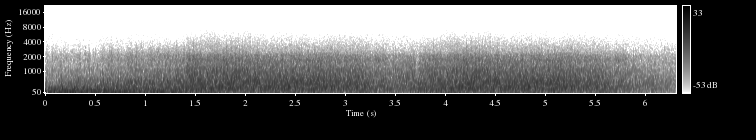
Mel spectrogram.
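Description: A large explosion: it hits suddenly and goes on as a long, deep rumbling noise that holds steady for several seconds, then fades slightly near the end.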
